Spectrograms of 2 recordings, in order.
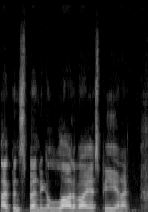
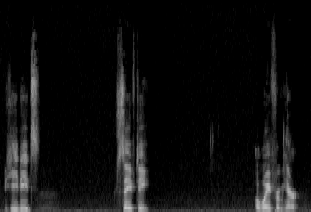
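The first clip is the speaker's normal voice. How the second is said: mock mild, high in-character voice; 5 semitones higher than usual. Playing a character sending an ally away to safety: in-character shout. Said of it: "I will shout".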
